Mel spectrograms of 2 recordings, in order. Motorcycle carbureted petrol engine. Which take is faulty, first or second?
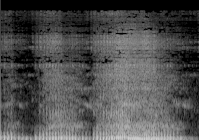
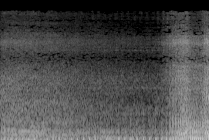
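first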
